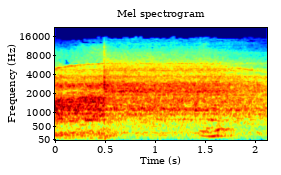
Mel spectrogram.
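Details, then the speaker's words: Shark vacuum motor sounds fine for a few seconds after switching on, then roars with a sharp pop and uneven suction, caused by a clogged hose or airway. "did you hear that popping sound if you turn it on it sounds perfect for a few minutes uh for a few seconds sorry and then it makes a weird suction sound what that means is that your vacuum is clogged"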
